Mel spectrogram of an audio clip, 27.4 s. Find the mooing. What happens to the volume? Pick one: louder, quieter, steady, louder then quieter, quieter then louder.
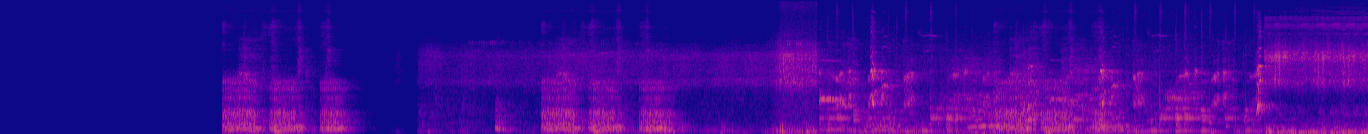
louder then quieter.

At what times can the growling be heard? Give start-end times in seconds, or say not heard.
4.4-6.9, 10.8-13.5, 19.9-22.2.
